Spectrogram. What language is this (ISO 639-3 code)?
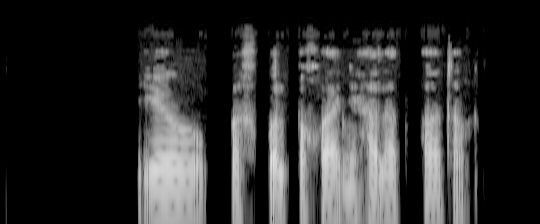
pus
